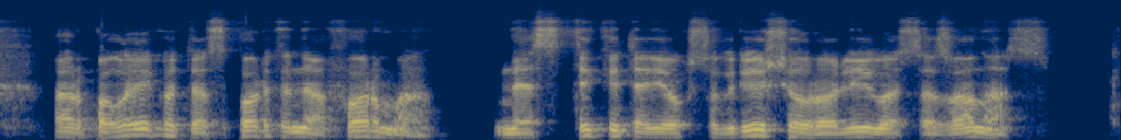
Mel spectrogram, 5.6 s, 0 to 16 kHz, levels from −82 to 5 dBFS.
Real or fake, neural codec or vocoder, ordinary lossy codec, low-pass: fake; vocoder, 44.1 kHz, 128 mel bands, Pupu-Vocoder; Opus, 24 kbps; 14.4 kHz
